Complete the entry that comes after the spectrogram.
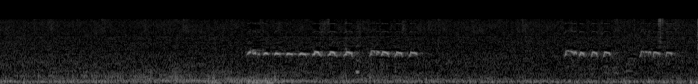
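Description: A bird calling in two quick runs of short whistled notes at one pitch: the first about two and a half seconds in, the second near the end.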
